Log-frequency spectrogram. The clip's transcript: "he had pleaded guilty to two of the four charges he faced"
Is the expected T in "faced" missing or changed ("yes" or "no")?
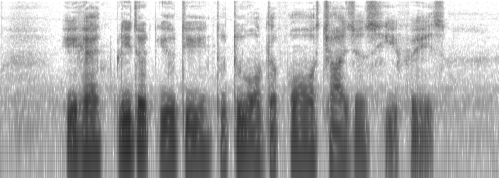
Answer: yes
